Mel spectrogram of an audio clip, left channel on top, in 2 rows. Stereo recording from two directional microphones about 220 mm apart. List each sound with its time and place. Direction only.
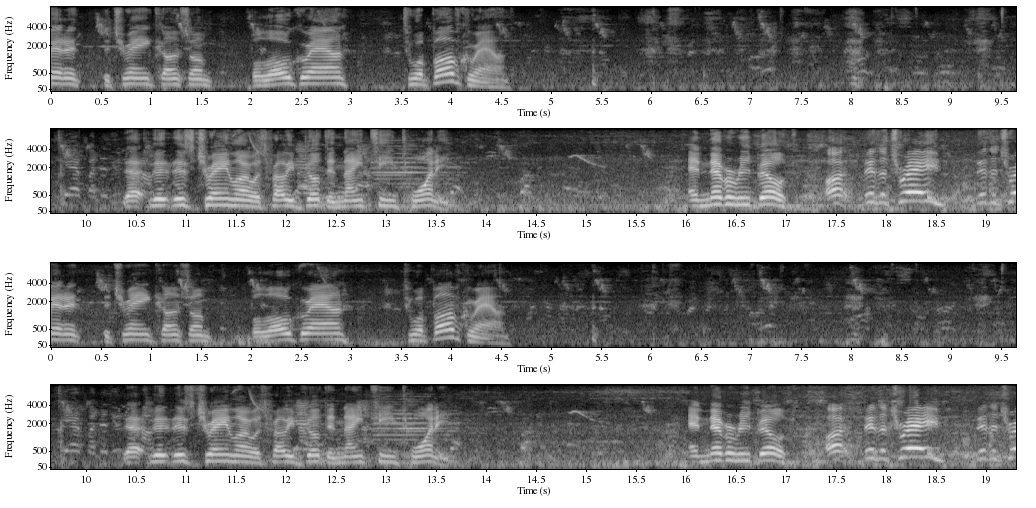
0.0 s speech: 5° left (ahead or behind)
9.8 s a sound: 50° left (ahead or behind)
10.3 s speech: 15° left (ahead or behind)
16.0 s speech: 20° left (ahead or behind)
